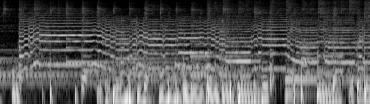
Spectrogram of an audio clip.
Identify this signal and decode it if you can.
Dial-up modem handshake.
